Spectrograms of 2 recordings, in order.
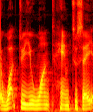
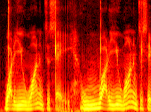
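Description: First: Slower "What do you want him to say" with t and h sounded; careful textbook question; separate words. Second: "What do you want him" as "waru-yu wanem"; linked and reduced. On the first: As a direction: pronounce "want him" as two full words. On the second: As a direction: run the words together, dropping the h of "him". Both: Shown as a demonstration. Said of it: "Fijaos la diferencia entre".

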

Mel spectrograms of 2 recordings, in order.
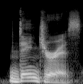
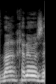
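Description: First: "Dangerous" as DEIN-je-res; English j, weak ending in "Dangerous"; correct pronunciation. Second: "dangerous" as dan-HE-rous; Spanish j and full "ous" in "dangerous"; wrong pronunciation. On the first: Teacher models for learners: "Dangerous" as DEIN-je-res. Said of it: "luego es dangerous". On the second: Teacher warns learners off this: "dangerous" as dan-HE-rous. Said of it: "no es dangerous". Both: Shown as a demonstration.

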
